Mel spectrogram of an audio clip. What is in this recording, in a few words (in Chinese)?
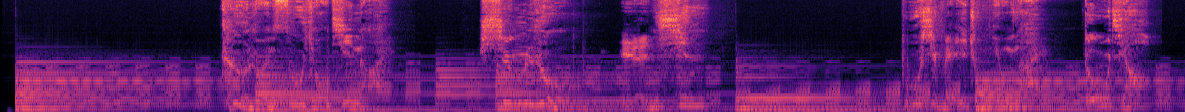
男 片头片尾; 特仑苏; 声入人心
